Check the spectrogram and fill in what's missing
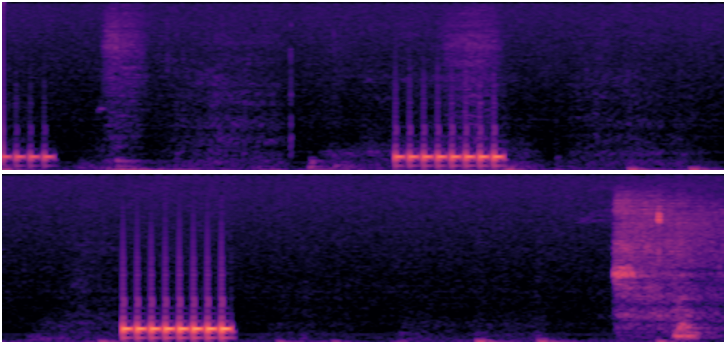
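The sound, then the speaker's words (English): A phone line rings out on an outgoing call: three buzzy, pulsing ring tones separated by long pauses, followed by a brief rustling clatter as the call connects. “Let's see if there's anyone else on the phone, shall we?”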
